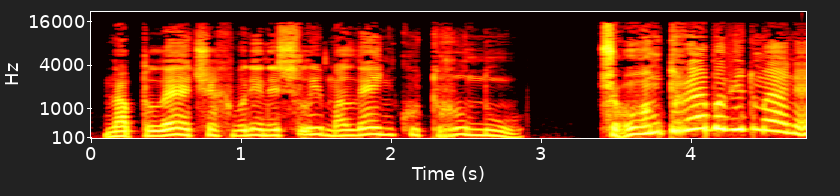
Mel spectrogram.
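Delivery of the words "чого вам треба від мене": terrified shout, very high and loud. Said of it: "закричав Пінокіо і перелякано сів".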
